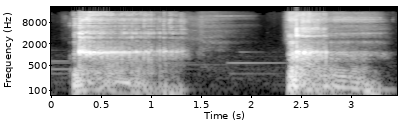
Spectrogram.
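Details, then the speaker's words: Two loud, rough snoring breaths separated by a quiet pause, imitated to show the tongue falling back during sleep, blocking the airway and then reopening it; imitation of obstructive snoring. "자 잠을 잘 때 혀가 이렇게 늘어져 버리기 때문에 기도가 이렇게 막힙니다 여기 보시면 기도가 막히죠 이렇게 그래서 숨소리가 이렇게 되다가"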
